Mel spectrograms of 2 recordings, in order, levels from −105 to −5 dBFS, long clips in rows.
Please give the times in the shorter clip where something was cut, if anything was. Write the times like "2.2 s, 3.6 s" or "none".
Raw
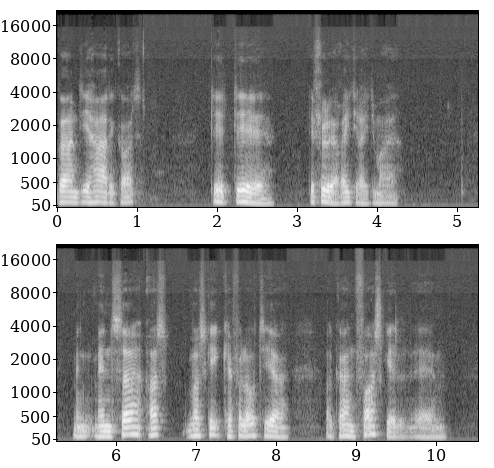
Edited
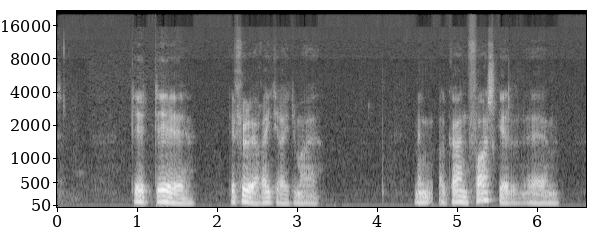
4.7 s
